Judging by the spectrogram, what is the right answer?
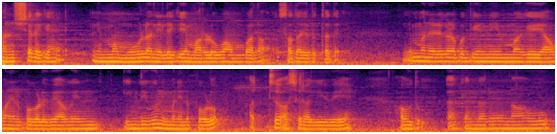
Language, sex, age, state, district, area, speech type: Kannada, male, 18-30, Karnataka, Davanagere, rural, spontaneous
